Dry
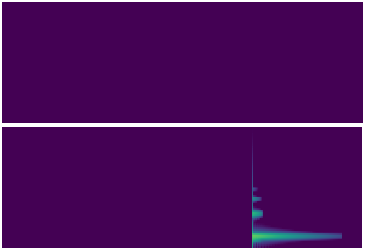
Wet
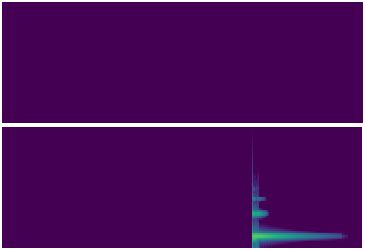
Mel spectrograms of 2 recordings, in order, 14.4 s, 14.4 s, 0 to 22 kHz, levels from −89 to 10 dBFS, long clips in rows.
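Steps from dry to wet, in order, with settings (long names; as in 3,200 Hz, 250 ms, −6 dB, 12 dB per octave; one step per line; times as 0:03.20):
reverb whose tail is shaped and stops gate 140 ms flat, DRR 7 dB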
